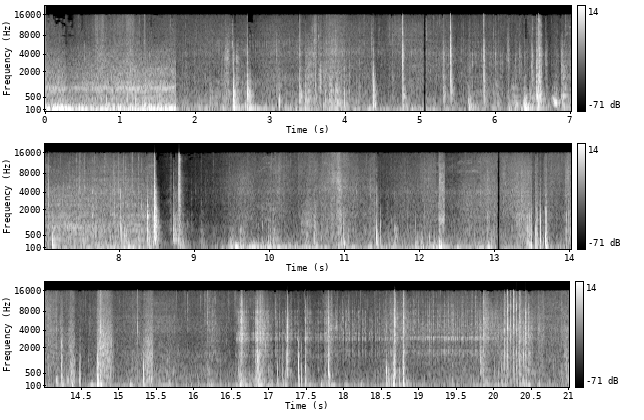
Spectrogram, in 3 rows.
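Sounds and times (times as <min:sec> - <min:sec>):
low rumble: 0:00.0 - 0:01.9
rustling: 0:09.4 - 0:21.0
irregular clicks and knocks: 0:16.2 - 0:20.7.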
